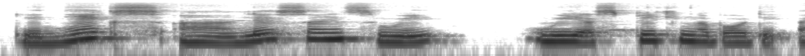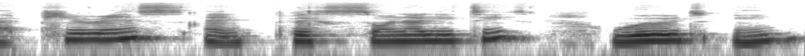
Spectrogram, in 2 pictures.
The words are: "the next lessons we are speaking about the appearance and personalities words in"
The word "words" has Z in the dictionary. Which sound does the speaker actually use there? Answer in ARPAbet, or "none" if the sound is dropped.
none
